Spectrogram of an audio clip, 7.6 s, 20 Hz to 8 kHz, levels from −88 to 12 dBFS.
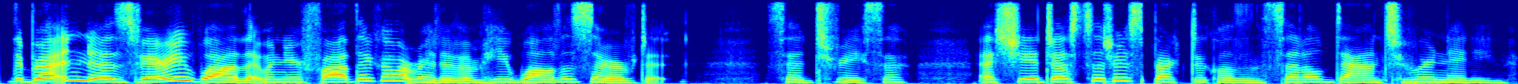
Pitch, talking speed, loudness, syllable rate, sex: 235 Hz, 235 wpm, -19 LUFS, 6.4 syllables/s, female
